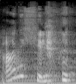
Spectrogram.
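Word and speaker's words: Ángel: А я теперь думаю, может быть, мне вот малыша тоже назвать Хавьер Энджел? Он, правда, Хавьер Анхель, но у меня будет Хавьер Энджел. Это просто это испанское имя, и, видимо, поэтому читается немножко по-другому, чем пишется.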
